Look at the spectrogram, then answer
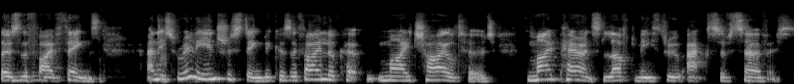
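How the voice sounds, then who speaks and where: With an English accent, a woman speaks at a moderate pace in a medium pitch, her tone bright and sharp and her intonation lively. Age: 50s. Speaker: entrepreneur. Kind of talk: interview.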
